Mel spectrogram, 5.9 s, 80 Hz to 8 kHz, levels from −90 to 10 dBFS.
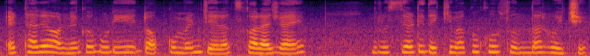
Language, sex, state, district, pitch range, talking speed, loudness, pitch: Odia, female, Odisha, Khordha, 260-295 Hz, 110 wpm, -16 LUFS, 280 Hz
